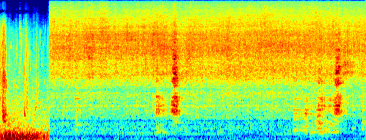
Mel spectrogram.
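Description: Wind buffeting the microphone for about the first second, then breaded catfish fillets sizzling in oil in a cast-iron skillet. A metal spatula scrapes the pan twice.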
